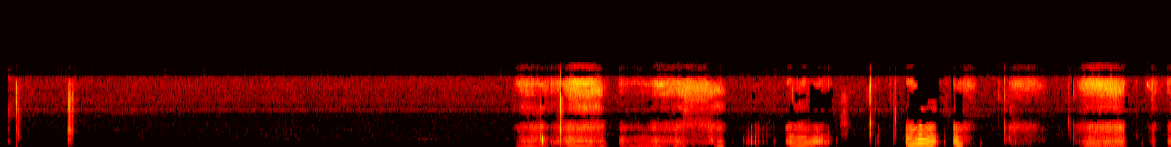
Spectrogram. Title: ME SNORING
